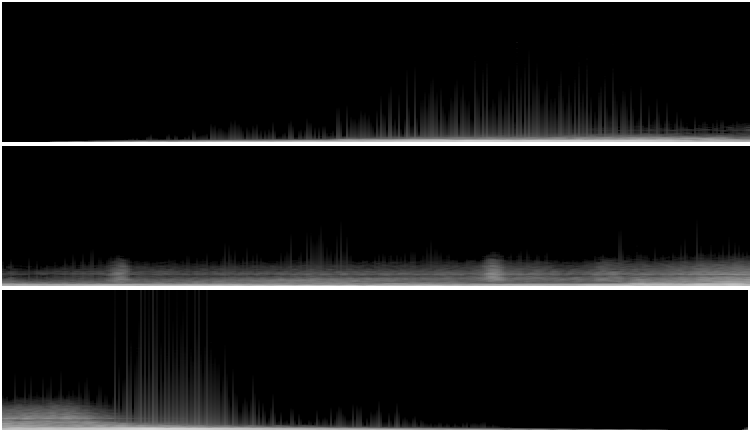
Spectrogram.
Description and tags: Dub Techno Loop
Loopable mutated electronic chord for dub techno. Deep electronica.
Please check up my commercial portfolio.
Your visits and listens will cheer me up!
Thank you.
ambient, dub, dub-techno, loop, melodic, sfx, sound-effect, techno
